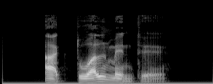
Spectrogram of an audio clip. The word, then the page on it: actualmente: espagnol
